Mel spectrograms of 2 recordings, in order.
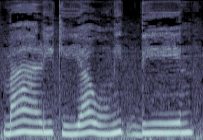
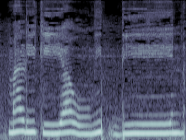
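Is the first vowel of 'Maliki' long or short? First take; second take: long; short. First: The first vowel of 'Maliki' is held long. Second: The first vowel of 'Maliki' is cut short. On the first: The speaker calls it right. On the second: The speaker calls it wrong.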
